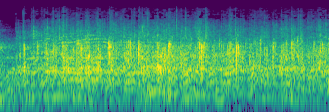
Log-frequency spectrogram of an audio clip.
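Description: Enthusiastic crowd applause at an evening carnival gathering in Ozegna, Italy, close and steady clapping sustained throughout, with faint voices mixed in.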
